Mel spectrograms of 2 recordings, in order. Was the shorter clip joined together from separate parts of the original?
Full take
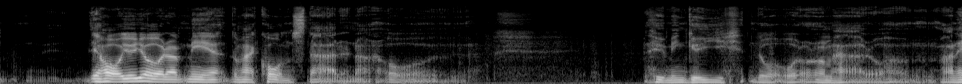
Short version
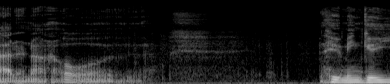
no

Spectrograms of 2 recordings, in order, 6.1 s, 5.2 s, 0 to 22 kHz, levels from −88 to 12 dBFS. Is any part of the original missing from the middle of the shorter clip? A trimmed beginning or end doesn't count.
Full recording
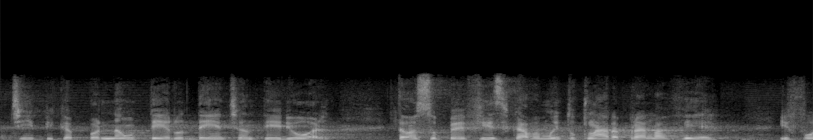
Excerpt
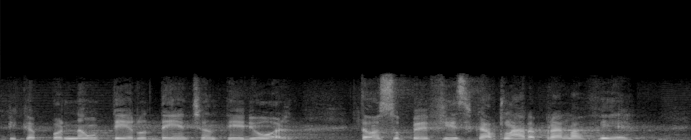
yes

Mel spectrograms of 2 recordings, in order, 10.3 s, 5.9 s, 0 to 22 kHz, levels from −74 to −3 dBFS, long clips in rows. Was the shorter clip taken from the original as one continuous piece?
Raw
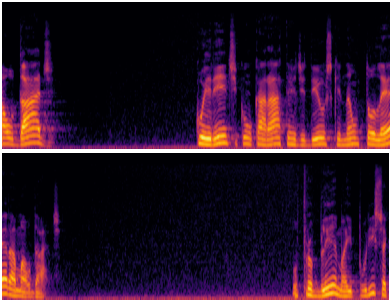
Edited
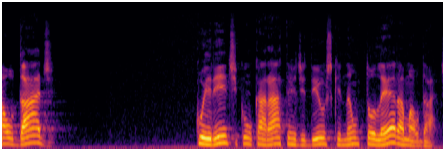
yes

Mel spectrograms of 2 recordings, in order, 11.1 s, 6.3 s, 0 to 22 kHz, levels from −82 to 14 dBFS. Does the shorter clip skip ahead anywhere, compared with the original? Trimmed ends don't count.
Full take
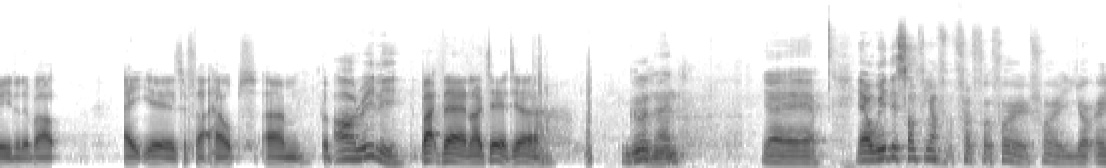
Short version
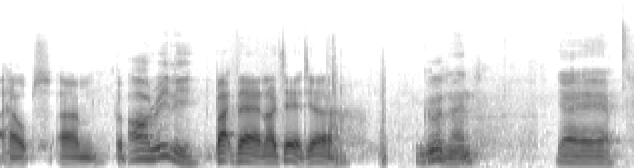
no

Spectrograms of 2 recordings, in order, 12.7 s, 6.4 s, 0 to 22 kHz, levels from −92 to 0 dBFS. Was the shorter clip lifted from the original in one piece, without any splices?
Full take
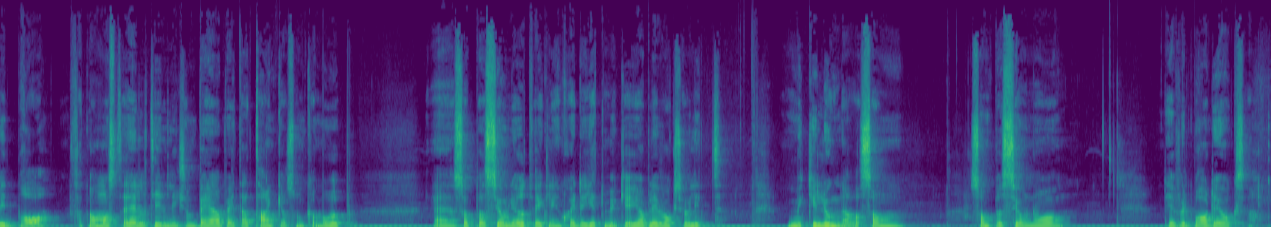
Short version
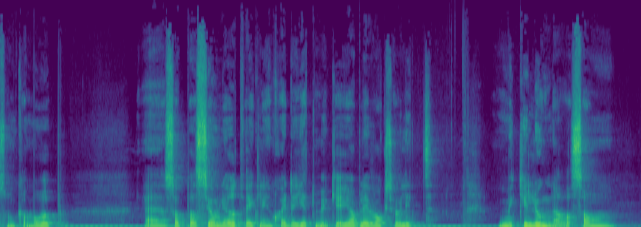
yes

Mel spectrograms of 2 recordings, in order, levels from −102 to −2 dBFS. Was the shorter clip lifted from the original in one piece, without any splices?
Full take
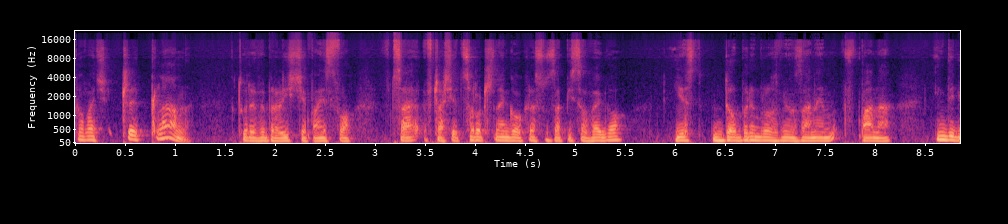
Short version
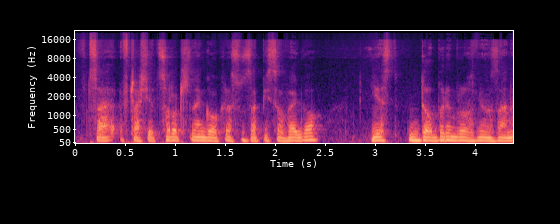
yes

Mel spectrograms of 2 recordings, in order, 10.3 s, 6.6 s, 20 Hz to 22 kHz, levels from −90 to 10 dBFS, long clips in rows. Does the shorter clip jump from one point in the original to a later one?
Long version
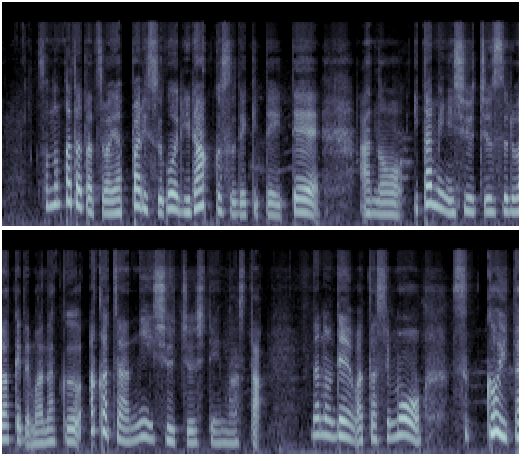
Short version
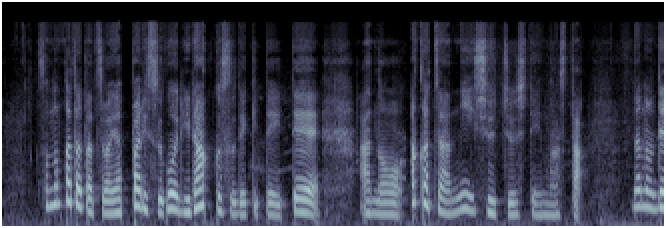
yes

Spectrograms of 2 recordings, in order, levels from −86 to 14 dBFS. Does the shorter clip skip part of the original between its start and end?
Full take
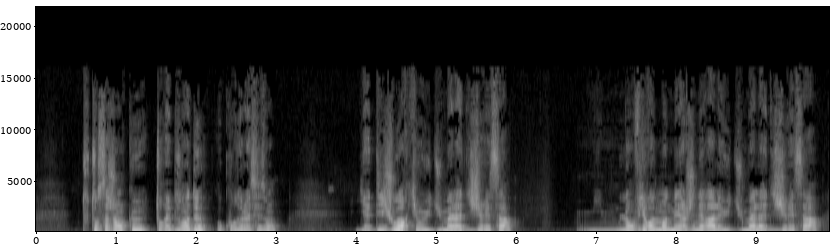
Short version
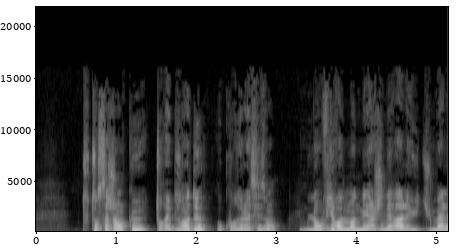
yes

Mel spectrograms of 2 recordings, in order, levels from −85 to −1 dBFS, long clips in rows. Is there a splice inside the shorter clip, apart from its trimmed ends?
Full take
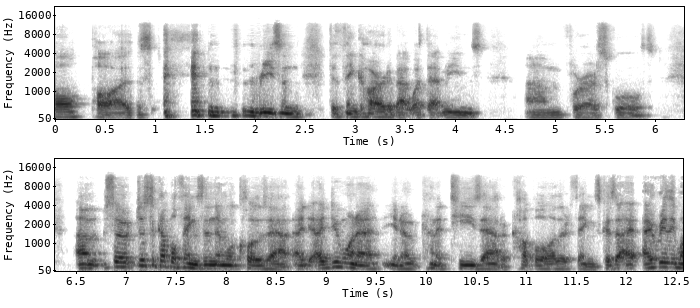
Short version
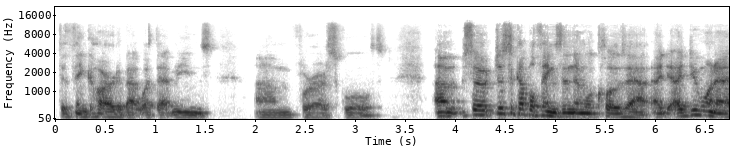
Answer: no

